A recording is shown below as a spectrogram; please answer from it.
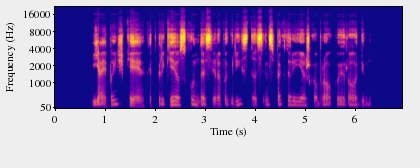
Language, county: Lithuanian, Vilnius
